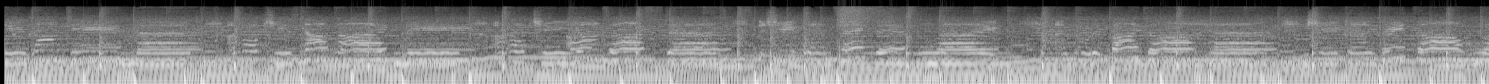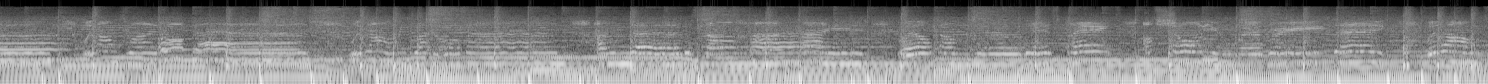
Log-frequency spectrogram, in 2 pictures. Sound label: Chimes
